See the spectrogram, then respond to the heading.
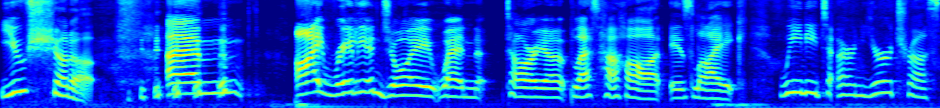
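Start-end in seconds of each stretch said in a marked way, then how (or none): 7.8-9.4 put-on gentle little Irish accent. Recounting a favorite moment from the story, Taria's little Irish accent. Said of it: "in her little Irish accent".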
